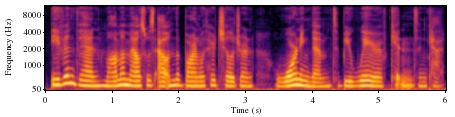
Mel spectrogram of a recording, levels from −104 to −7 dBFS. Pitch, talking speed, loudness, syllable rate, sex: 195 Hz, 200 wpm, -18 LUFS, 5.1 syllables/s, female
